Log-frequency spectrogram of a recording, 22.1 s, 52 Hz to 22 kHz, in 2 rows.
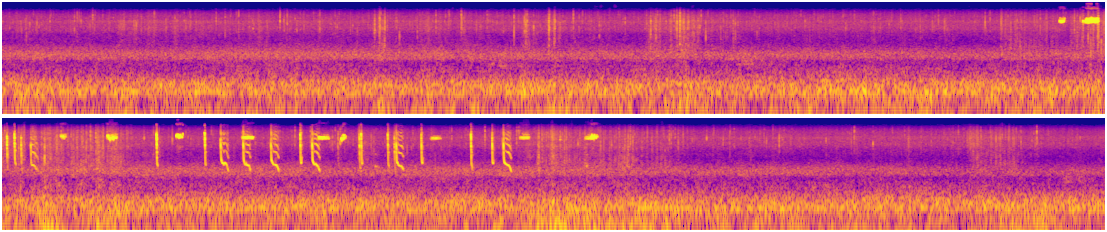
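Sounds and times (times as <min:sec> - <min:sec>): low background rush: 0:00.0 - 0:22.0
small birds chipping: 0:10.0 - 0:17.6.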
